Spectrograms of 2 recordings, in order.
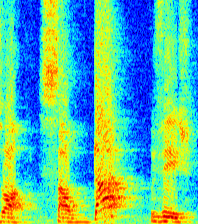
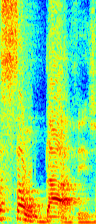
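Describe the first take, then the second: First: "saudáveis" drawn out very slowly, syllable by syllable; slow "saudáveis" so the students hear it clearly; stretched out slowly. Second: Said in the usual way. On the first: Shown as a demonstration. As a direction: drag out "saudáveis". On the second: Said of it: "Na palavra saudáveis".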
